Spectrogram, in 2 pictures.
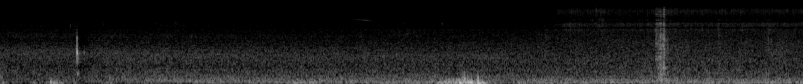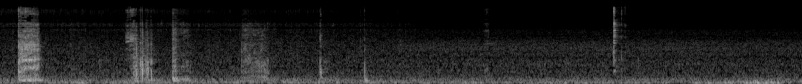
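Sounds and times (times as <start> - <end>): steady background hiss: 0.0 - 16.0
metal ladle scraping a pot: 8.2 - 8.6, 9.3 - 10.9.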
